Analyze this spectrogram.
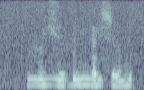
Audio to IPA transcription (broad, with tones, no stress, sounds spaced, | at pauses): ɣ ə˨˦ j ɣ e˨˩ ɓ ə˨˦ n ɲ a˨˦ j s ə˨˦ m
